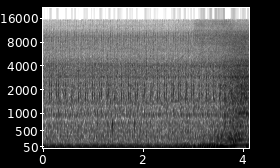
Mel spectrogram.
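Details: MG TF 160 VVC, rebuilt Rover K-series engine: even steady idle with light regular tick about four per second, then a quick clean rev; combustion gas test in coolant stays blue, head sealed.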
